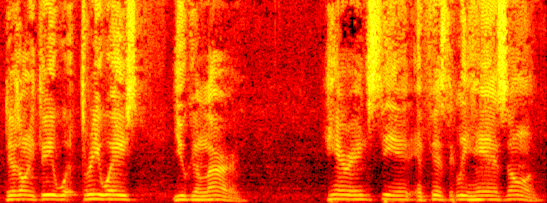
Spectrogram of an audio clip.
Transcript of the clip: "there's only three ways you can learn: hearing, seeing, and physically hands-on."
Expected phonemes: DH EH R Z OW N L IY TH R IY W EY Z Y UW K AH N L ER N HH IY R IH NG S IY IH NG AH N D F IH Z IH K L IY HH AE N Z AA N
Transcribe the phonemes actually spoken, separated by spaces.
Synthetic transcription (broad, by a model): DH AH R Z OW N L IY TH R IY W EY Z Y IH K AH N L ER N HH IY R IH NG S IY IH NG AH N F IH Z IH K L IY HH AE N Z N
